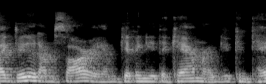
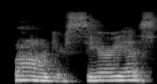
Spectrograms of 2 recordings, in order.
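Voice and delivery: mock stunned, crushed disbelief, high pitched; 5 semitones higher than usual. Retelling his reaction when told to just use the tripod, acting out being crushed. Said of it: "I just was crushed".

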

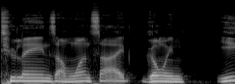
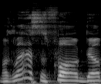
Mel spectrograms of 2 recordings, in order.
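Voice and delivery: put-on country-boy voice, higher; 4 semitones higher than usual. Retelling a friend's words after riding with fogged glass: imitating Rafa, country-boy voice. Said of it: "Like, country boy".

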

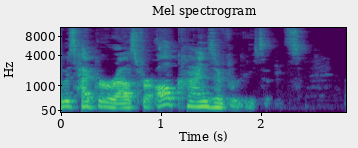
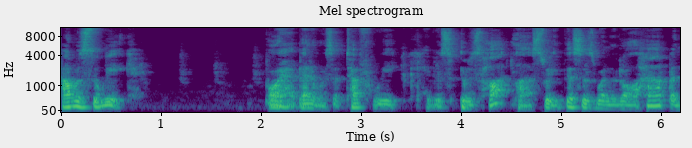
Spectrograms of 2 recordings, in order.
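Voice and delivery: hushed, very soft, gentle, kindly voice; 2 semitones lower, 7 dB quieter than usual. Recounting how he changed the subject with a man, retelling a soft, gentle voice. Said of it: "in a very soft, gentle voice".

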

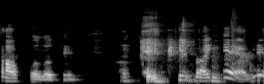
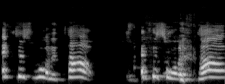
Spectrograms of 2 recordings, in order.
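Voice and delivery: mock, very high, screaming, insistent yelling; 13 semitones higher than usual. Retelling how a boy started yelling and screaming, imitating a child yelling. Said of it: "he just got to yelling and screaming".

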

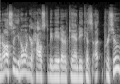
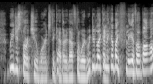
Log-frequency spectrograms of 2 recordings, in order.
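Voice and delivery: put-on German accent with raised pitch; 6 semitones higher than usual. Mocking how Germans throw two words together: put-on German voice. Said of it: "that German thing of just like".

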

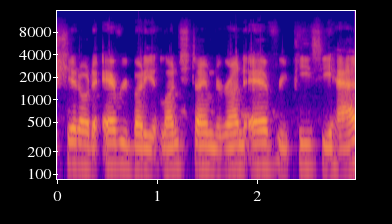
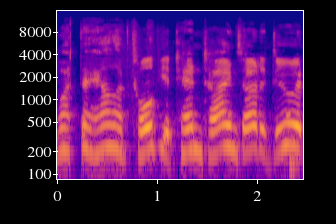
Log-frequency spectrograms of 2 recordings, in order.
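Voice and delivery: high, furious, exasperated screaming; 9 semitones higher than usual. Recalling being nervous at the wheel, the speaker quotes the man who came over: retelling someone screaming. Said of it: "he just comes screaming at me".

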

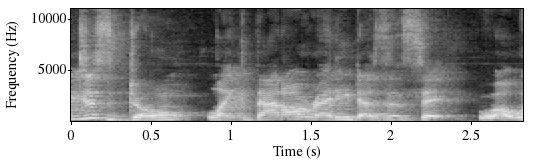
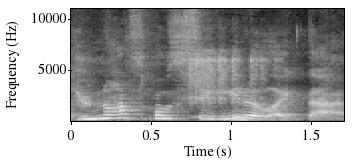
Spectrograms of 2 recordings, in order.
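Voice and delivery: mock appalled, affronted, scandalized, shocked disapproving tone; 4 semitones higher than usual. Teasing another speaker by acting out their reaction over food, imitating someone scandalized. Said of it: "You were like scandalized".

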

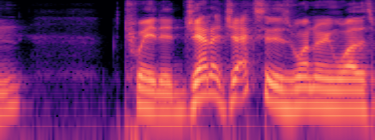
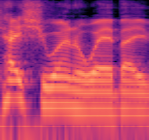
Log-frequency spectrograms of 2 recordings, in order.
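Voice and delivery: normal talking voice

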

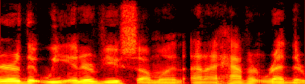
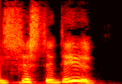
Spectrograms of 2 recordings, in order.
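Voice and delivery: much higher, mock casual offhand tone. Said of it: "you're just like".

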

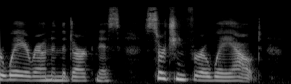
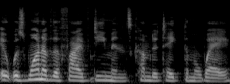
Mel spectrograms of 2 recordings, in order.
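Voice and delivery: ordinary delivery

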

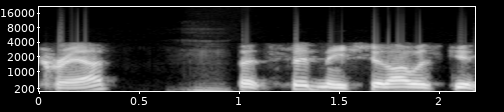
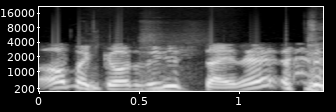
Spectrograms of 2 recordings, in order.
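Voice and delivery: giggly, pitched-up, snickering disbelief; 8 semitones higher than usual. Retelling how a schoolkid reacts on hearing sledging, imitating snickering while talking. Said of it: "snickering away".

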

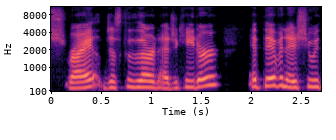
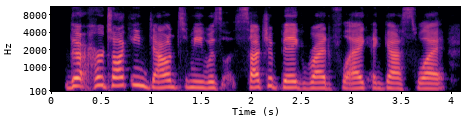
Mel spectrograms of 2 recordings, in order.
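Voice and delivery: ordinary talk

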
